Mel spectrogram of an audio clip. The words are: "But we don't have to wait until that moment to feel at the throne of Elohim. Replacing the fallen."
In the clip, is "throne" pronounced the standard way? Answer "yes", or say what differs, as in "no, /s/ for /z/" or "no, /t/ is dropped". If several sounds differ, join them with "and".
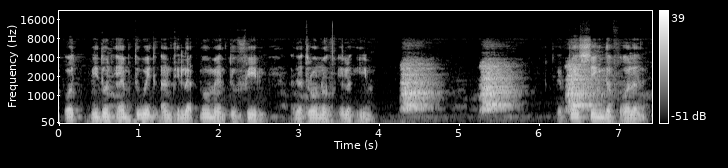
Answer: no, /t/ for /θ/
